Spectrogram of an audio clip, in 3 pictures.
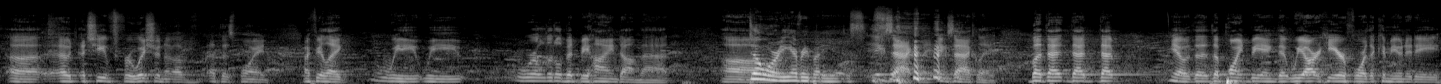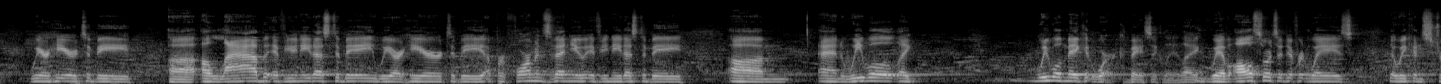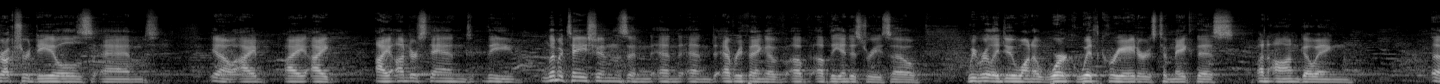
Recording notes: This episode was recorded LIVE at The Roguelike Tavern in Burbank. Special thanks to Black Ax Media for capturing video of the recording.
